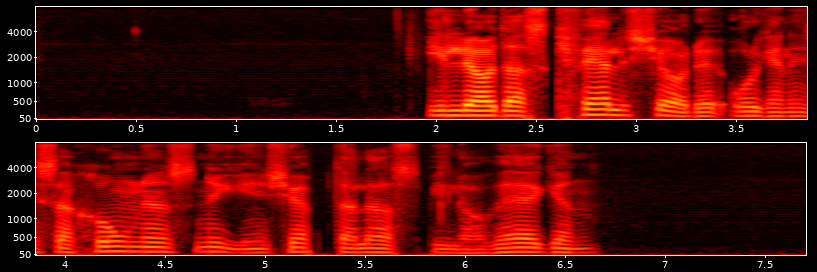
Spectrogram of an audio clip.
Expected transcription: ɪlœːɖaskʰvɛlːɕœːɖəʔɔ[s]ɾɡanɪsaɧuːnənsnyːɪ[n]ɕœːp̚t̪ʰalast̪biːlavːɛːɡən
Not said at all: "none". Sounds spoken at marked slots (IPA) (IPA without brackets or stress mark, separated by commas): none, n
